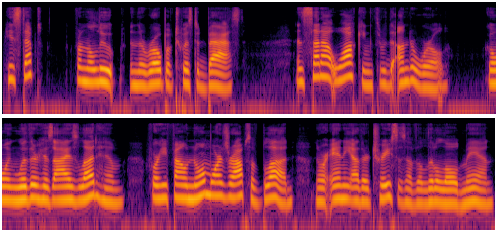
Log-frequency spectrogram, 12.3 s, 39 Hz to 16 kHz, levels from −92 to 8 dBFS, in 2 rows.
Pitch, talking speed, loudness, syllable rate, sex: 205 Hz, 200 wpm, -17 LUFS, 5.0 syllables/s, female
